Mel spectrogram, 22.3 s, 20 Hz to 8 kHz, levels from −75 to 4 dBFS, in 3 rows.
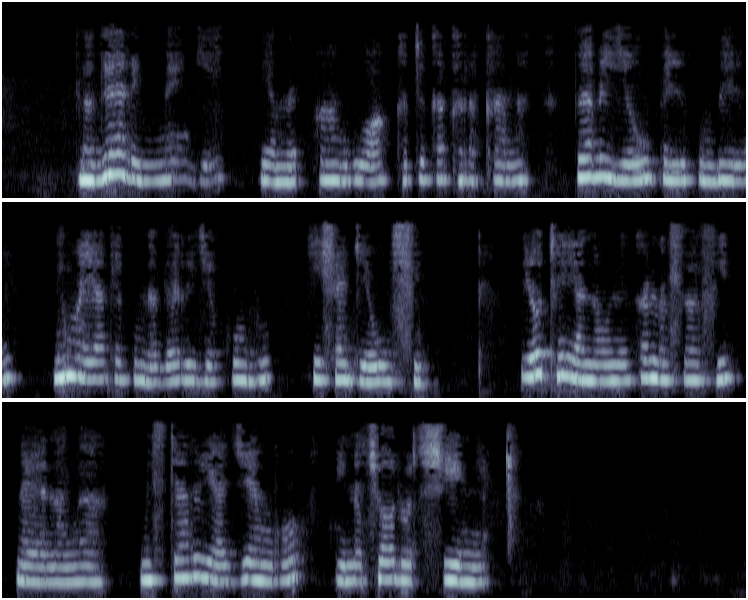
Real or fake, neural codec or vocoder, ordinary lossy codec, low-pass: fake; codec, 44.1 kHz, 2.6 kbps, DAC; MP3, 24 kbps; 7.2 kHz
